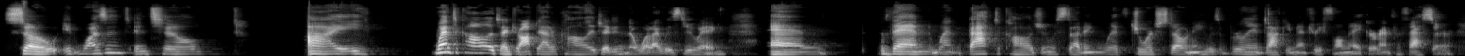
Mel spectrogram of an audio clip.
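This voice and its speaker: A woman's voice: sits low, moderate pace, fairly bright tone. A woman from New York, a documentary filmmaker, giving earnest, reflective answers in an interview.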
